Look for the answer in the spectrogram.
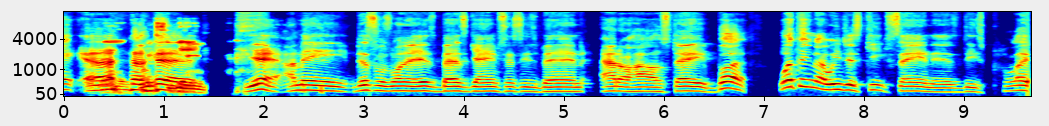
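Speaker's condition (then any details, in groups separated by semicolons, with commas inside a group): No condition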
